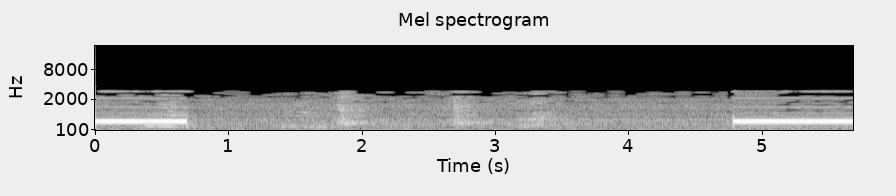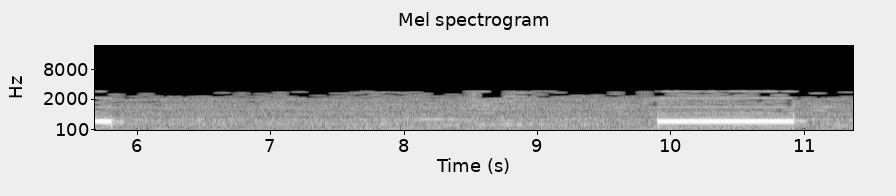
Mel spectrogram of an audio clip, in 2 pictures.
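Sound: telephone line ringing tone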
